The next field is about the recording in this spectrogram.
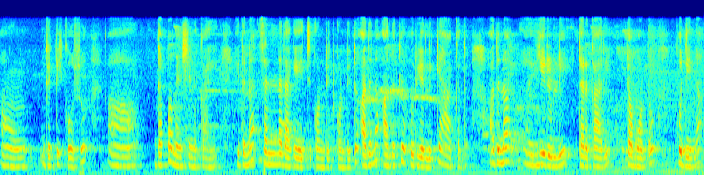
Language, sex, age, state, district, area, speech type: Kannada, female, 45-60, Karnataka, Mandya, rural, spontaneous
